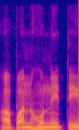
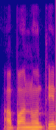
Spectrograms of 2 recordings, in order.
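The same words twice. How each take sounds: First: अपनहुनिति ending in "huniti"; added ni syllable. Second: अपनहुति ending in "huti"; missing syllable. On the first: Teacher giving her form, अपनहुनिति with extra ni. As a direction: insert ni in अपनहुनिति. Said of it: "अपनहुनिति होता है". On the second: Teacher showing the mistake, अपनहुति with short ending. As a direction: say अपनहुति without ni. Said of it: "अपनहुति नहीं होता". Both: Shown as a demonstration.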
